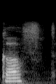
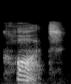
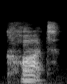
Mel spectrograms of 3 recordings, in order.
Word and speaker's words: caught: of work okay now that word is doesn't have the F sound to it it's just caught I caught caught a cold so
